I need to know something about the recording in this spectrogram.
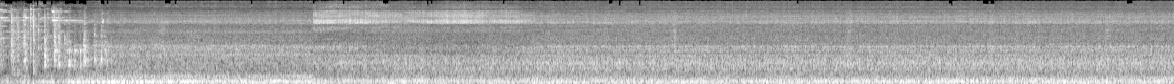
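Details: Suzuki Cultus three-cylinder idling after tuning, previously loud when revved with fully black plugs, high fuel use, smoke and carburettor not accepting mixture adjustment: even, steady idle with smooth low hum, no misses, knocks or flat spots.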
